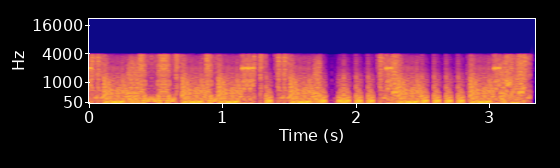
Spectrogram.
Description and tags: Loop-Glitch#07
bent, break, fast, glitch, glitchcore, loop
